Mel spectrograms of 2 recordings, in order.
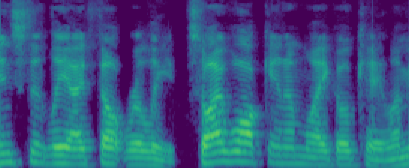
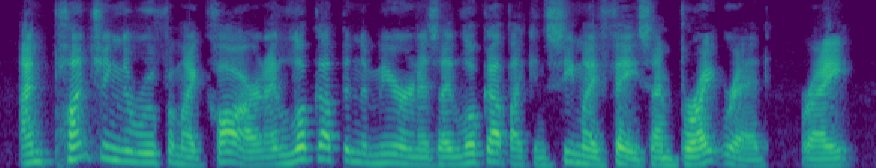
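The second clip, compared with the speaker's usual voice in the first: ordinary delivery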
